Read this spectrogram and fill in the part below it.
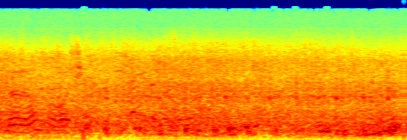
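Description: Sea waves wash and splash against rocks.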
